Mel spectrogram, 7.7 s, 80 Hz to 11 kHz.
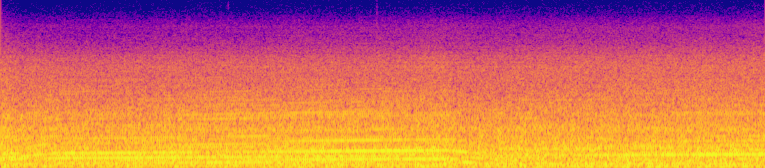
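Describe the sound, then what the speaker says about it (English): A steady engine hum from inside a luxury SUV at 130 km/h, the tone climbing gradually as it accelerates further, with constant road and wind noise. "Here now at 130 kilometers an hour, let's accelerate even further."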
